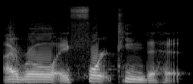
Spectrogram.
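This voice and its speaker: A man's voice: mid-range voice, a little slow, mellow, no echo. A man chatting casually as a player at a tabletop role-playing session. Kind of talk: casual game-table chat.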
